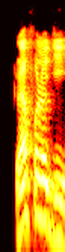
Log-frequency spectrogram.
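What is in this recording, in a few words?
"grafologi", Malay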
